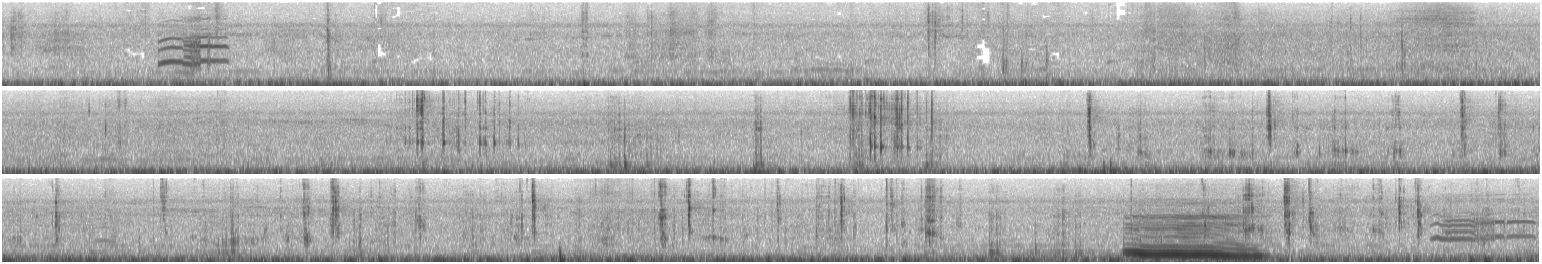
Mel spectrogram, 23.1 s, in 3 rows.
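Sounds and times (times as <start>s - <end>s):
crunchy fruit being chewed: 8.0s - 23.0s
mouth clicks: 13.1s - 23.0s.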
